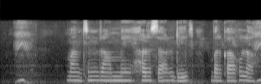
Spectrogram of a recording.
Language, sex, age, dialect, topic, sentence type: Bhojpuri, female, 36-40, Northern, agriculture, statement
